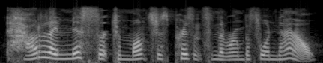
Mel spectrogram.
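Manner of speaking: ordinary talk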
